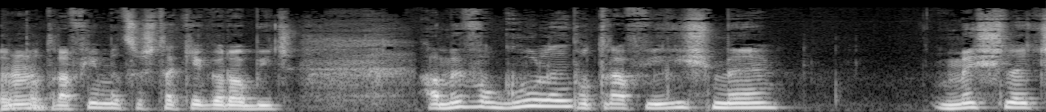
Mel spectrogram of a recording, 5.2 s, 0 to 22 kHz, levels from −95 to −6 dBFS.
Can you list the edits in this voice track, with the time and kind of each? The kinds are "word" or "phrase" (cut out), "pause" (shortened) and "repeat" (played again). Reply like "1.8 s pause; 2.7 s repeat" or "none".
2.0 s pause; 2.8 s word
